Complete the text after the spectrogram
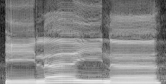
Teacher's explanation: huruf na kita panjangkan dua harakat karena Terdapat alif di depannya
